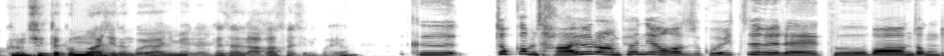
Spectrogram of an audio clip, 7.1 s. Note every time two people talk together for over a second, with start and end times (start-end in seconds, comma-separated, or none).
none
